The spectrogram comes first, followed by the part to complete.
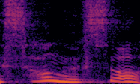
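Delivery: quiet, soft, hushed murmur, slightly high. A drama character repeats the words, quietly.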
